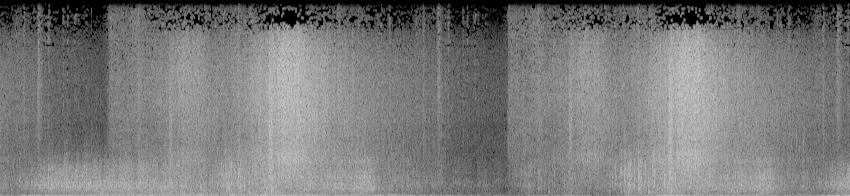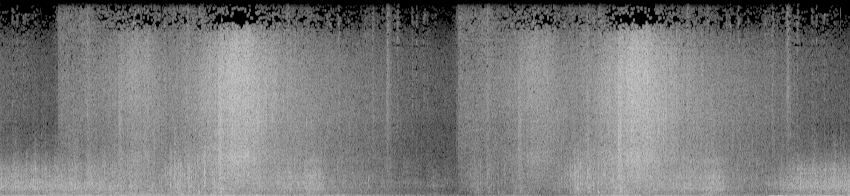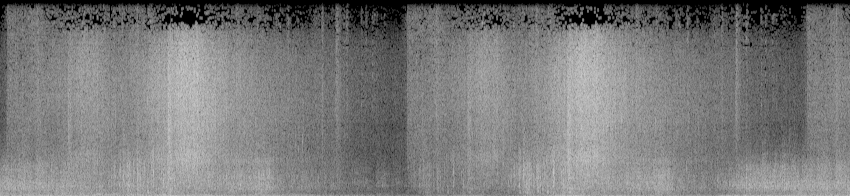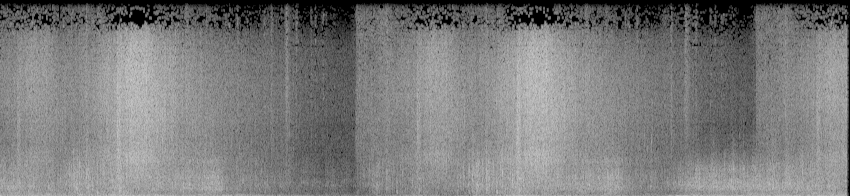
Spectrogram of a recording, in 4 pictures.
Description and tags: A wave sound fabricated from other sounds:
metal sliding doors, breaking glass and ice falling into water.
